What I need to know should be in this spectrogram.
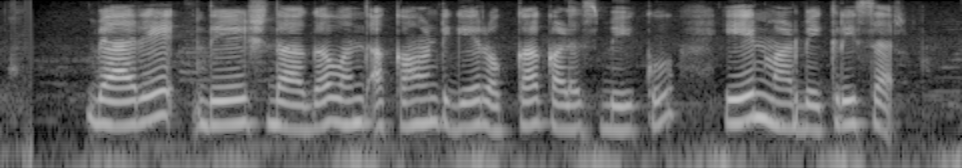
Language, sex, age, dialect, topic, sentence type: Kannada, female, 18-24, Dharwad Kannada, banking, question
